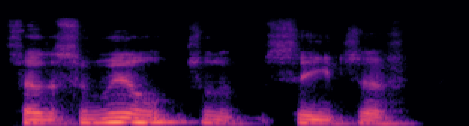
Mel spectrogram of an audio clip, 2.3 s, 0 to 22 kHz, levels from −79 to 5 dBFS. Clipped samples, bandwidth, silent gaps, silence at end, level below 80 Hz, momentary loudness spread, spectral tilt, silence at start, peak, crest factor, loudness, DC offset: under 0.1%; 12 kHz; none; 0.3 s; -56 dBFS; 14 LU; -7 dB/octave; 0.05 s; -10 dBFS; 18 dB; -27 LUFS; under 0.1%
